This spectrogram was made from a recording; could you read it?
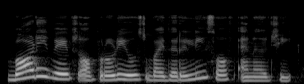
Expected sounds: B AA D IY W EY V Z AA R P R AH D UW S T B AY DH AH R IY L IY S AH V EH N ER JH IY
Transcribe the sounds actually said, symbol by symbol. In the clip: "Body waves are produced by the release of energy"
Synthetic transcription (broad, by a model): B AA D IY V EY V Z AA R P R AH D UW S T B AY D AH R IY L IY S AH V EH N ER JH IY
